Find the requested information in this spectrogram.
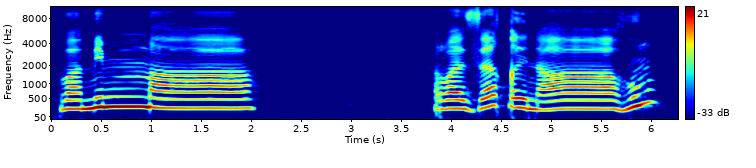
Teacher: حروف قلقلہ میں سے جنبش کے ساتھ پڑھیں گے یعنی آواز لوٹتی ہوئی محسوس ہو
